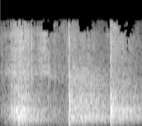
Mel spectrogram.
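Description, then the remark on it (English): Two sharp, solid knocks of a hand banging on a table, about half a second apart, heard over a steady murmur of room noise. “Bangs on the table.”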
